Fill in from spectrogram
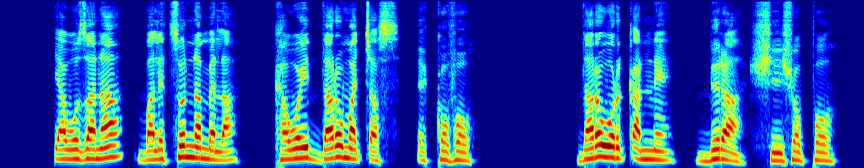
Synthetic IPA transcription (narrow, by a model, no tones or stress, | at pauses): ʔjɐwɔzɐnaːbɐlɛt͡sːɔnːɐmɛlɐ | kʰɐwɔjd̪ɐɾɔmɐt͡ʃʼːɐs | ɛkːɔfɔ | d̪ɐɾɔwɔɾkʼːɐnːɛ | bɪɾɐʃiːʃɔpːɔ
